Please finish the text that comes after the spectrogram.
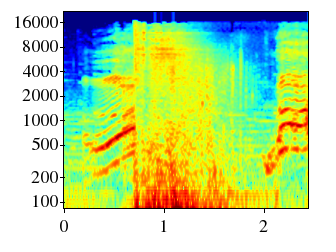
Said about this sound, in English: not hesitating for an instant as he jammed it into his mouth and pulled the trigger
